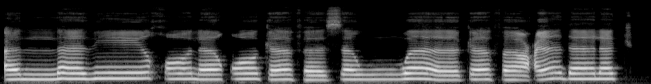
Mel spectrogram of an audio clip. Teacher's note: di sini ada mad tabi'i yaitu karena ada ya sukun yang sebelumnya berharokat kasrah, dibaca panjang 2 harokat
